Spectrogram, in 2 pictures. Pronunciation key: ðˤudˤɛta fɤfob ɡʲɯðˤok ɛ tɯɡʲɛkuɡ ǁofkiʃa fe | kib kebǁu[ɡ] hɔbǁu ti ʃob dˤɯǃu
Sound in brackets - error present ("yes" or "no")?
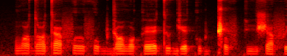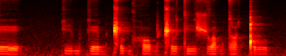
no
